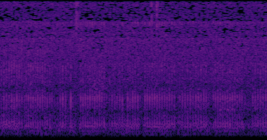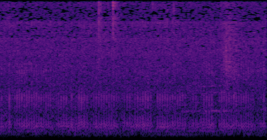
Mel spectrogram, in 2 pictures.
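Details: Tiny kittens purring in a steady, continuous low rumble, pulsing rapidly without pause, with a few faint soft clicks over the top.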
